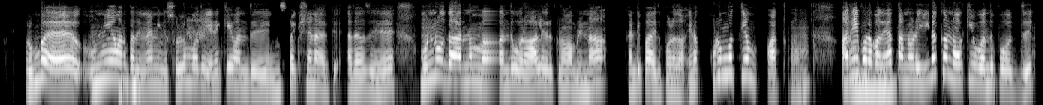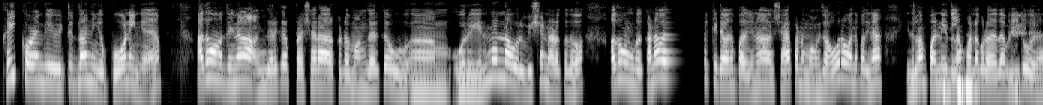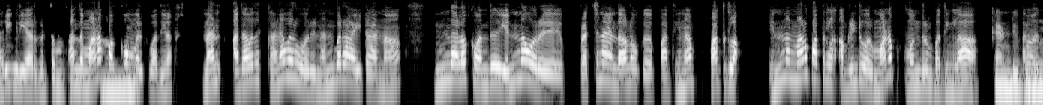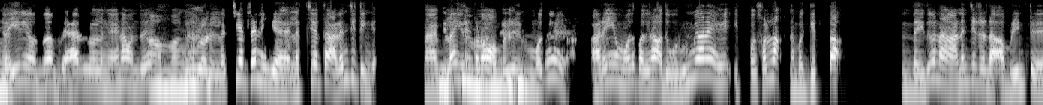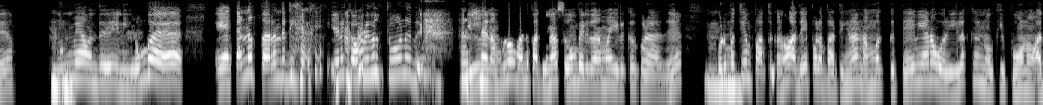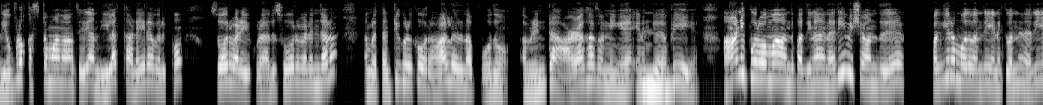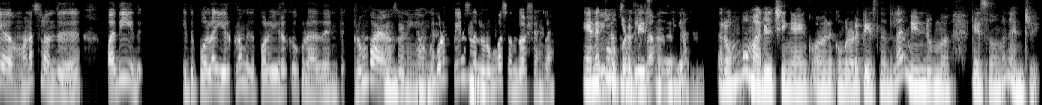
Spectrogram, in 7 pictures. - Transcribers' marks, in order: other noise; in English: "இன்ஸ்பெக்ஷன்னா"; other background noise; in English: "ப்ரஷரா"; chuckle; chuckle; in English: "வேற லெவல்லுங்க"; chuckle; chuckle; laughing while speaking: "என் கண்ண தொறந்துட்டீங்க. எனக்கு அப்படிதான் தோணுது"; laugh; drawn out: "ம்"; chuckle
- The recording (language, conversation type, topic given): Tamil, podcast, குடும்பப் பொறுப்புகளுக்கும் உங்கள் தனிப்பட்ட இலக்குகளுக்கும் இடையில் சமநிலையை நீங்கள் எப்படிச் சாதிக்கிறீர்கள்?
